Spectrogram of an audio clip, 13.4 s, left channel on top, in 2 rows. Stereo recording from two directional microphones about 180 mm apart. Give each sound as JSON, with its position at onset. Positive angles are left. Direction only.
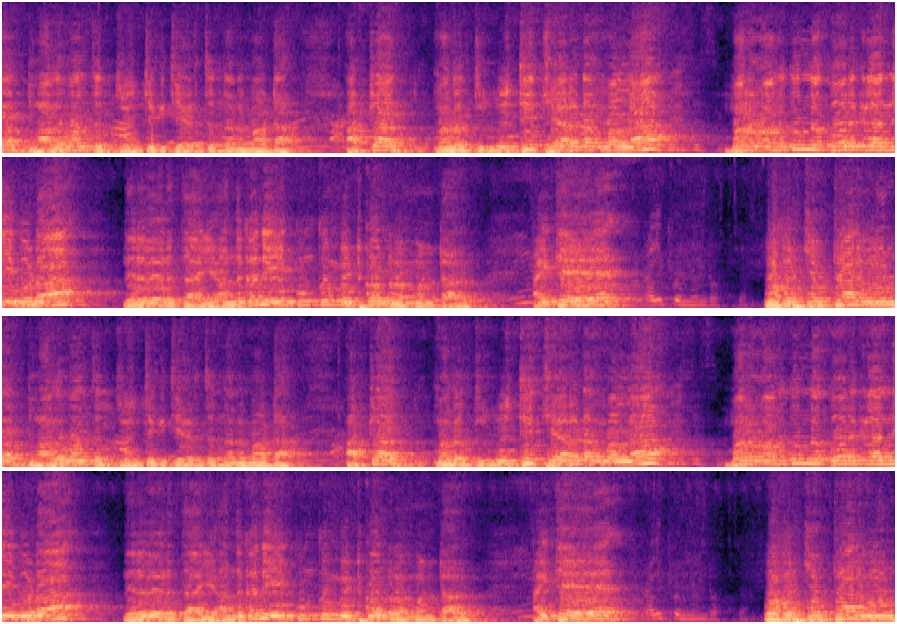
{"t": 0.2, "sound": "music", "side_deg": -55}
{"t": 7.6, "sound": "a man's voice", "side_deg": -55}
{"t": 10.7, "sound": "a man's voice", "side_deg": -50}
{"t": 12.4, "sound": "a man's voice", "side_deg": -50}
